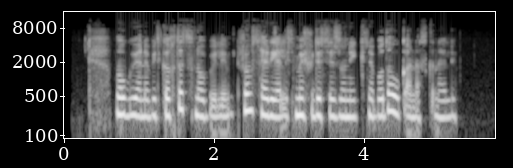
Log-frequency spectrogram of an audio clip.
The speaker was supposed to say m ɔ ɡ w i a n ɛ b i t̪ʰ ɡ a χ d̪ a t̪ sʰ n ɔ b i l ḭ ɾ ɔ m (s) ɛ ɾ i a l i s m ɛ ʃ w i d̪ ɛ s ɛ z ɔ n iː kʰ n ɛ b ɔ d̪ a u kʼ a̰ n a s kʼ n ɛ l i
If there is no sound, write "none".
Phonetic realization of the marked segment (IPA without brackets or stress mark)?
s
